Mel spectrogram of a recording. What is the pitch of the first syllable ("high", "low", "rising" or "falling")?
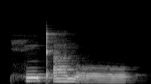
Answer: high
